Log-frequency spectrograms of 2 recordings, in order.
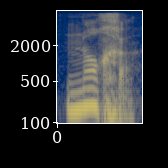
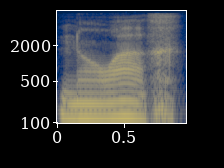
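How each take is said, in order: First: Nocha with the vowel after the guttural; wrong literal reading. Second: Noach as NO-akh, ending on the guttural; correct stolen patach. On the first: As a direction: read nocha as NO-kha, ending on an open ah. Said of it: "may appear to look like that says". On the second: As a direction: say noach with ah before the final kh. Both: Shown as a demonstration.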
